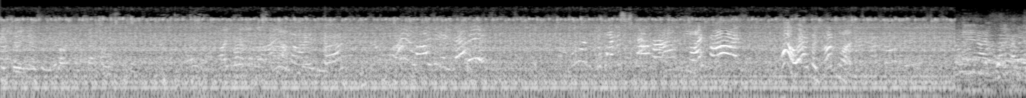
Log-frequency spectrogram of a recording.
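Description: Children chatter and call out excitedly.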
